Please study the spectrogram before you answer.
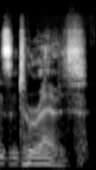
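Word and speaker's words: XANTARES: I'd be watching Zentares, as you can see him on the replay. I believe that is the official pronunciation.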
